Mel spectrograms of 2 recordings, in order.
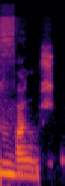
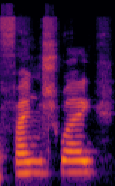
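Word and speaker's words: feng shui: science technology around it called fun or Fue depending on how uh one pronounces it so we know that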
